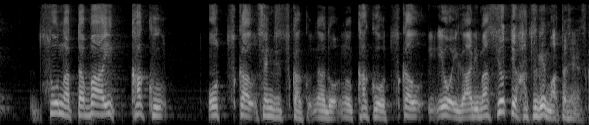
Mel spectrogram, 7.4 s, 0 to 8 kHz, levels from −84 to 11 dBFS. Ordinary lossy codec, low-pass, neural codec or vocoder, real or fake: MP3, 64 kbps; 7.2 kHz; none; real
